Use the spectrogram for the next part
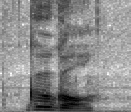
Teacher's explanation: transcription of the word the last sound is the L so the L in Google is a dark l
